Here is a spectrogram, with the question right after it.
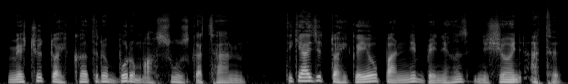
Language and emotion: Kashmiri, sad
